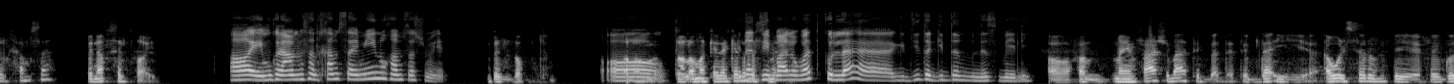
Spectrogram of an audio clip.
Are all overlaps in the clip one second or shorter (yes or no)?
no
